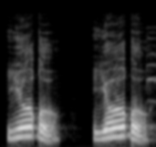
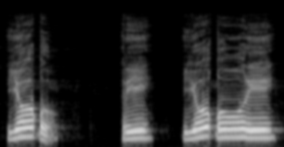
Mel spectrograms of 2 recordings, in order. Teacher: কফটা কলকলার হরফ ধাক্কা দিয়ে পড়তে হবে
